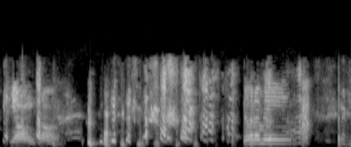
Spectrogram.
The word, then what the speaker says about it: Pyeongchang: that we're using for the whole city is Pyeongchang, and it's an Americanized pronunciation of Pyeongchang.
